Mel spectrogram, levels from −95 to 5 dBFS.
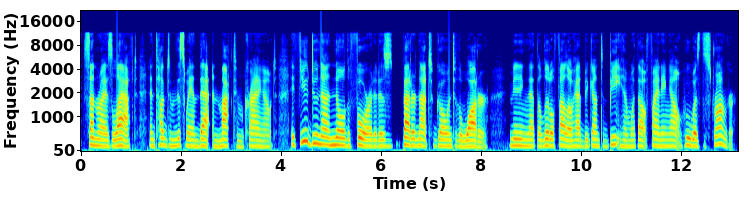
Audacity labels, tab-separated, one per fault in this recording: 0.710000	0.710000	pop -7 dBFS
4.790000	4.790000	pop -5 dBFS
7.350000	7.350000	pop -10 dBFS

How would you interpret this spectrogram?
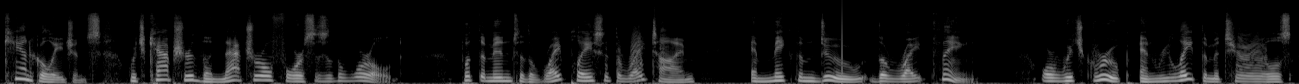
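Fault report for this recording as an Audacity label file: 1.730000	1.740000	dropout 8.7 ms
6.050000	6.700000	clipped -30 dBFS
8.420000	8.420000	pop -14 dBFS
12.270000	12.680000	clipped -31.5 dBFS

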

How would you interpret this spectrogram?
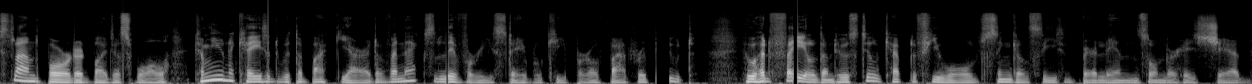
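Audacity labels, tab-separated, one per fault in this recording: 1.230000	1.230000	pop -17 dBFS
2.680000	2.680000	pop -9 dBFS
4.460000	4.490000	dropout 25 ms
6.560000	6.700000	dropout 139 ms
7.930000	7.980000	dropout 46 ms

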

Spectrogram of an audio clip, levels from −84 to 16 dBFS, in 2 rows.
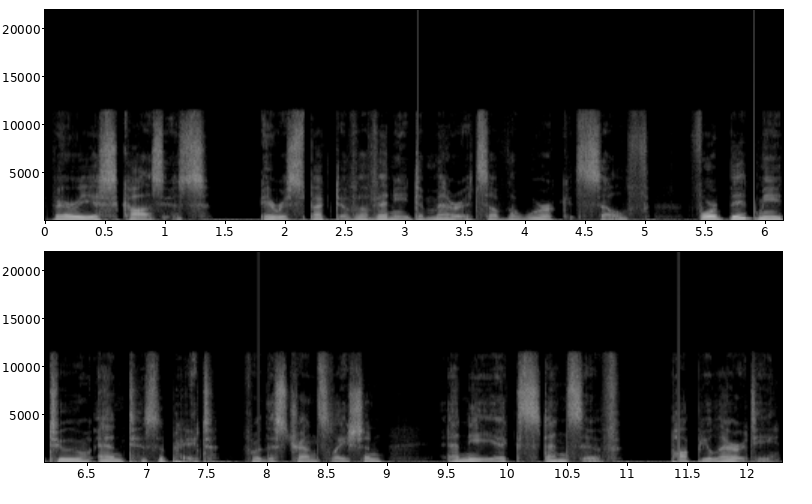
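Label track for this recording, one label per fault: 3.100000	3.100000	pop -14 dBFS
5.900000	5.900000	pop -10 dBFS
7.920000	7.920000	pop -20 dBFS
11.420000	11.420000	pop -12 dBFS

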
